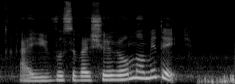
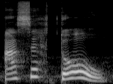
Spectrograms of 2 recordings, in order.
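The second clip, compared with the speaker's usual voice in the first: higher and louder, drawn out slowly; excited cheer; 6 semitones higher, 4 dB louder, much slower than usual. Shown as a demonstration. Teacher showing pupils how a happy cheer sounds. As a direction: cheer the right answer with delight. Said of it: "Essa frase foi de surpresa, de contentamento".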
